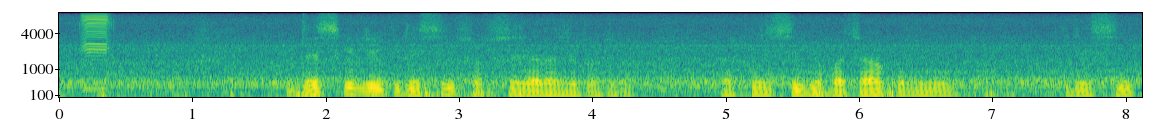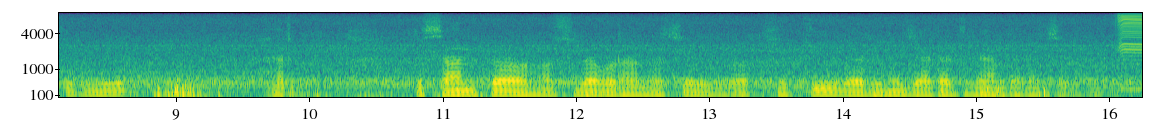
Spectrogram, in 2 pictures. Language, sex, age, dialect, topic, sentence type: Magahi, male, 25-30, Western, agriculture, statement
